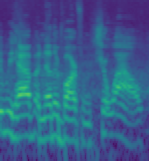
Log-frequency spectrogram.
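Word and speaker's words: Chuao: So today we have another bar from Chihuahua, because remember that's how you pronounce it, C-H-U-A-O, Chihuahua, and it's their firecracker bar.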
